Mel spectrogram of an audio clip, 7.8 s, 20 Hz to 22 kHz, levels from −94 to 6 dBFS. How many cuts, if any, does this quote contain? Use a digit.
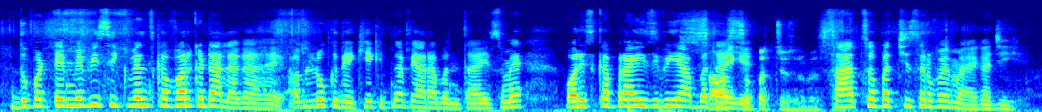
0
